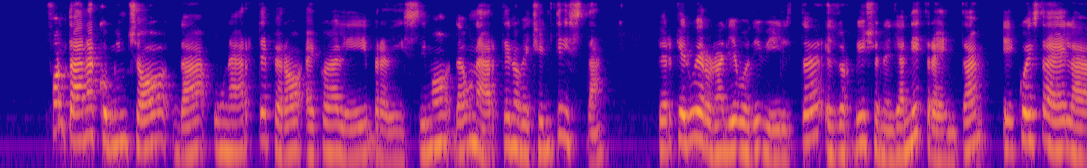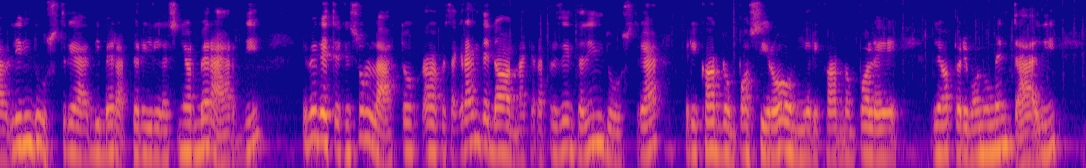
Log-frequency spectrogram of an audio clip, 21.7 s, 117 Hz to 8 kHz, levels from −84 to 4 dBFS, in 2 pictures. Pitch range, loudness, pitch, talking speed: 165-210 Hz, -26 LUFS, 185 Hz, 150 wpm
